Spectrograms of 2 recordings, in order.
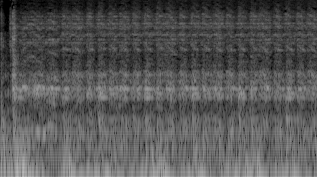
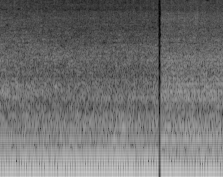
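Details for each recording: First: Stingray cuddy cabin MerCruiser inboard/outboard after Hurricane Ian, cold, running only about a minute: engine stalls, starter engages, then rough, lumpy low idle; cause unclear, owner says it's not warmed up and usually fires right once warm. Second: Stingray cuddy cabin boat engine, first start after the boat floated in hurricane floodwater: steady, even low rumble with no knocks, misses or rattles; normal idle.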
